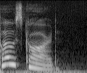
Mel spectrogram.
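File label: "postcard", English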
